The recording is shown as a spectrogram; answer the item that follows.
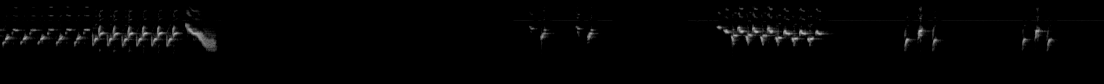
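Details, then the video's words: A European goldfinch sings in 2016: a quick chain of high chirps ending in a descending buzzy sweep, followed after a pause by scattered single notes and another short tinkling burst. "Cante De Jilguero"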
